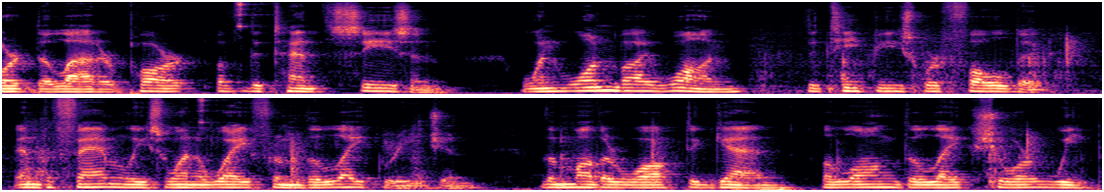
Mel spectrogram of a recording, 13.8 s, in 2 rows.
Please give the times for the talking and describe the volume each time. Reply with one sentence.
The talking can be heard from 0.0 to 13.7 s, at a steady volume.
